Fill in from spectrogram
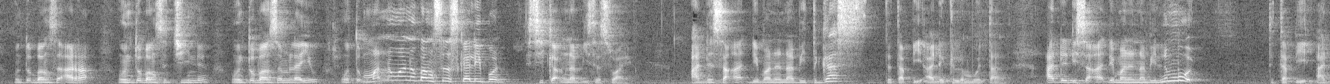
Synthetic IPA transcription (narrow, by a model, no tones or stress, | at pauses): unt̪ʊk̚baŋs̬aʔaɾap̚ | unt̪ʊk̚baŋsat͡ʃinə | unt̪ʊk̚baŋsaməlaju | unt̪ʊk̚manamanabaŋsasə̥kalip̬ʊnsikap̚nãbisəsua̰j | adasaʔat̪̚dimanãnãbit̪əɡas | t̪ət̪apiʔadakələmbut̪a̰n | adadisaʔa̰t̪̚dimanãnãbiləmbʊt̪̚ː | ət̪apia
